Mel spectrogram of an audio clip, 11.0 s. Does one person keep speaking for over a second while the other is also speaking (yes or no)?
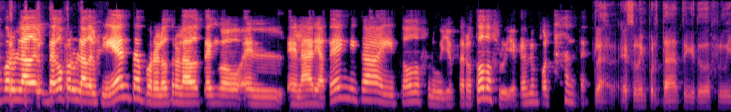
no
